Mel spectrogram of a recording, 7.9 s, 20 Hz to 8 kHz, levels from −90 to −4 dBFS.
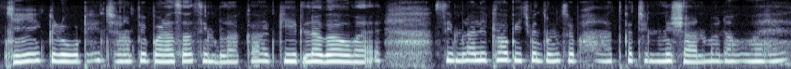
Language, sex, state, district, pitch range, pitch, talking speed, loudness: Hindi, female, Himachal Pradesh, Shimla, 260-280 Hz, 265 Hz, 220 wpm, -15 LUFS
